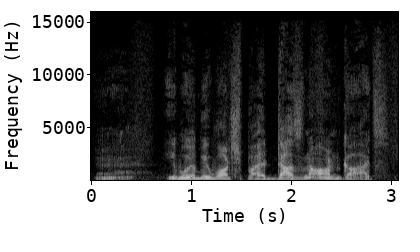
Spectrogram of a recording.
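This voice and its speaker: A gravelly, blackout-drunk robber. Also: male voice, on the low side, wildly swooping pitch, unhurried, a bit bright, no echo, exaggerated voice. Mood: grim. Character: drunken, gruff, bitter male robber and henchman. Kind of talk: video game dialogue acting.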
